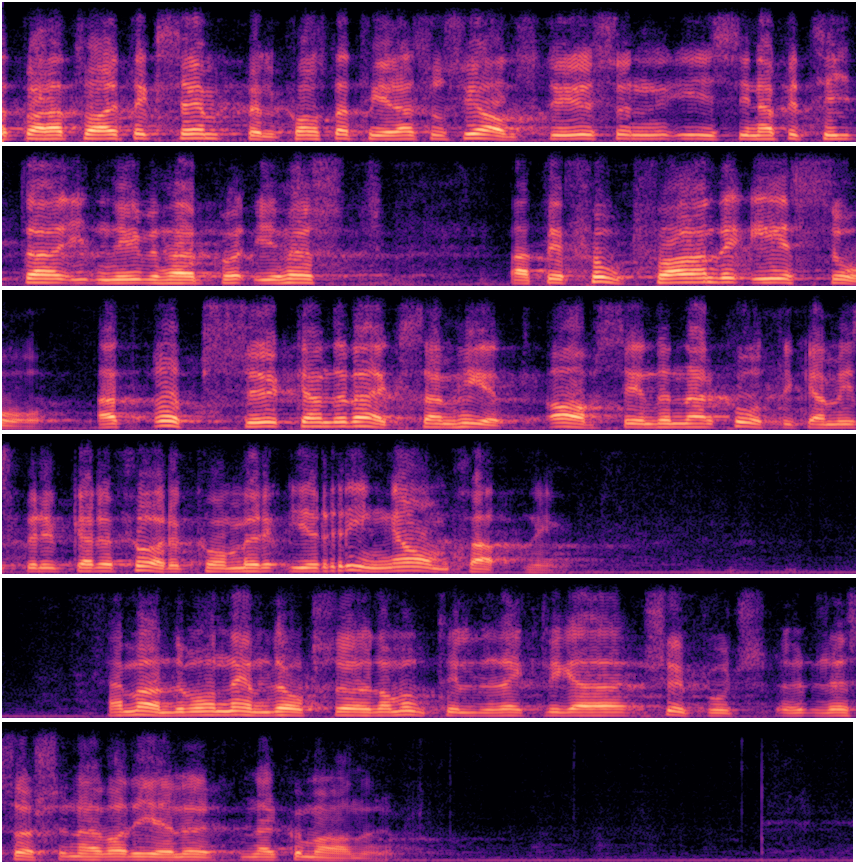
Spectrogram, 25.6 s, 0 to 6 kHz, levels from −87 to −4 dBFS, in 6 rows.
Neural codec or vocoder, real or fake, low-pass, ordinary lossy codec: codec, 16 kHz, 4 kbps, FreqCodec, larger model; fake; 5.4 kHz; Opus, 32 kbps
